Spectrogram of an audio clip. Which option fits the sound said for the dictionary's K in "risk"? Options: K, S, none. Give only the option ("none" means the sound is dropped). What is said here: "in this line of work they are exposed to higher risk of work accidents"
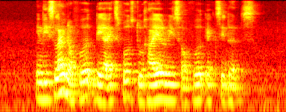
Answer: none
